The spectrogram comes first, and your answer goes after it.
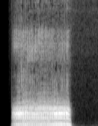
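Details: Hershel, a sleeping Chihuahua said to snore like a human, gives a single loud, buzzy, rasping snore of just over a second, starting abruptly and fading into quiet.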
